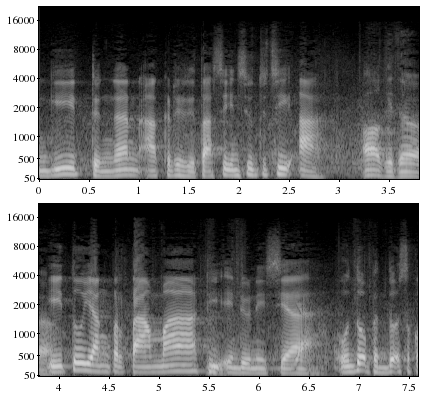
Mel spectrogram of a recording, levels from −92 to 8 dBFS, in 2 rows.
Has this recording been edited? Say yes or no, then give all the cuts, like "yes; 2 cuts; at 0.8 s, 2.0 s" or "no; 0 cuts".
no; 0 cuts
